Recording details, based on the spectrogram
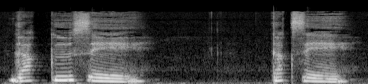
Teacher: Notice how we don't pronounce the U in the ku syllable. It becomes gakusei.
